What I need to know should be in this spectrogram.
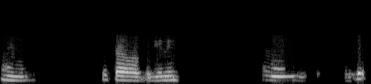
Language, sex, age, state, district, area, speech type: Sanskrit, female, 60+, Karnataka, Bangalore Urban, urban, conversation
